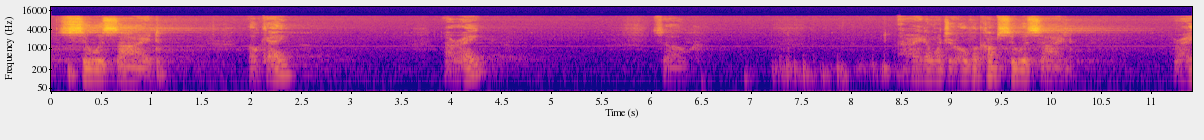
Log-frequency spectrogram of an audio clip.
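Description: A middle-aged man speaks into a handheld microphone in bursts, with pauses between phrases.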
